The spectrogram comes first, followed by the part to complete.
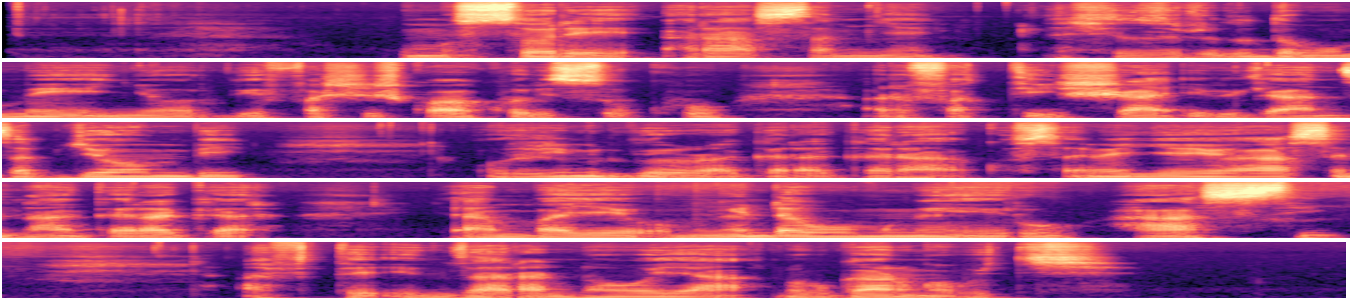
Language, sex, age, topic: Kinyarwanda, male, 25-35, health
